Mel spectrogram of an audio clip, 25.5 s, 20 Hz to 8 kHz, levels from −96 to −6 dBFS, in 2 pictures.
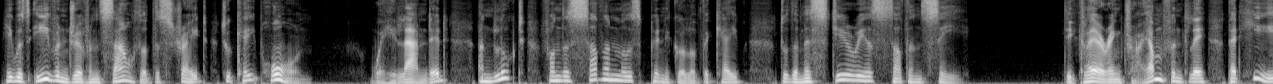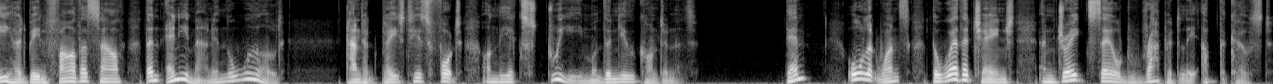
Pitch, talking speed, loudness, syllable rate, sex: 120 Hz, 160 wpm, -23 LUFS, 4.9 syllables/s, male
